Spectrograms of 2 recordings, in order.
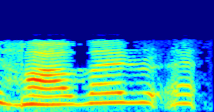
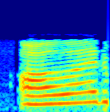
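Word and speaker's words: hour: क्योंकि बोलने जैसे कि हावर आवर बोलते हैं। शाबाश, उसको उसकी शुरुआती ध्वनि ह से नहीं होती बल्कि अ से होती है, तो उसको आर बोलते हैं, इसलिए उसके आगे क्या आता है, एन।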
